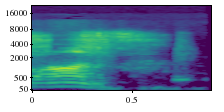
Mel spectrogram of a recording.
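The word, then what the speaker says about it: Wands: Pronunciation होती है इसकी वांस। डी इसमें साइलेंस रखते हैं, साइलेंट रहता है, तो इसको इस प्रोनाउंसिएशन जो करेंगे वो होगी वांस। वांस नहीं बोलेंगे, वांस बोलेंगे, ठीक है।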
